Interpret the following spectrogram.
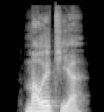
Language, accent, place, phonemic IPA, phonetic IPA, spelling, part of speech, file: German, Germany, Berlin, /ˈmaʊ̯ltiːr/, [ˈmaʊ̯lˌti(ː)ɐ̯], Maultier, noun, De-Maultier.ogg
- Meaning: 1. mule (offspring of a male donkey and female horse) 2. mule (hybrid offspring of a donkey and a horse regardless of their genders)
